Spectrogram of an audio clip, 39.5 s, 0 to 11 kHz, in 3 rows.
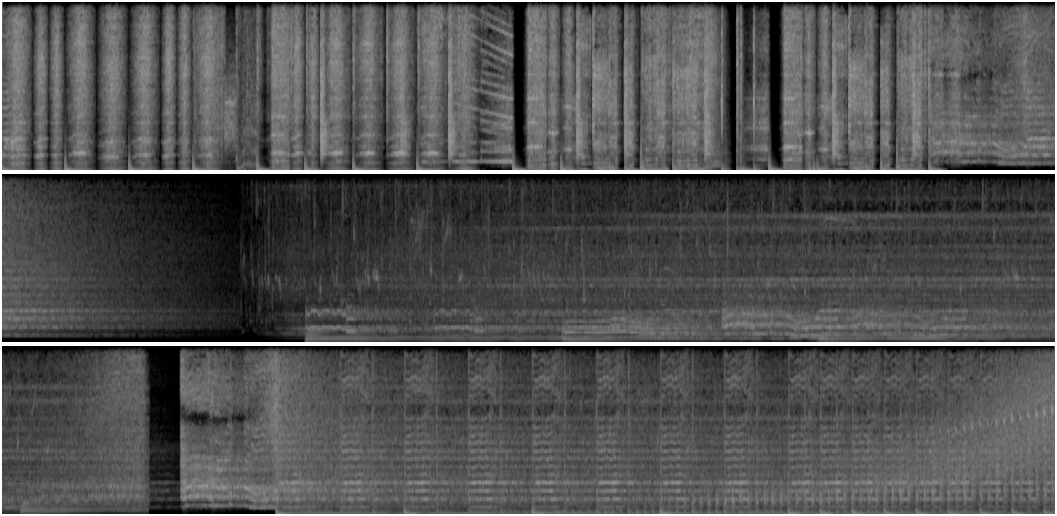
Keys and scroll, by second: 5.8 v, 7.1 ctrl+alt+2, 7.7 a, 8.3 v, 8.6 ctrl+alt+3, 10.7 a, 11.0 g, 15.4 v, 23.2 ctrl+shift+], 24.4 ctrl+shift+], 26.3 ctrl+x, 26.4 ctrl+z, 26.5 ctrl+z, 27.3 ctrl+z, 27.7 ctrl+f, 29.4 Delete, 30.6 v, 31.3 g, 33.3 v, 35.2 a, 35.3 g, 37.4 v, 38.9 v.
